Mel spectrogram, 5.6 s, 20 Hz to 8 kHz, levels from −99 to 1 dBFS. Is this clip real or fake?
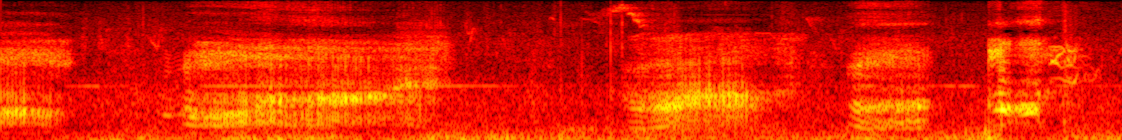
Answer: real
